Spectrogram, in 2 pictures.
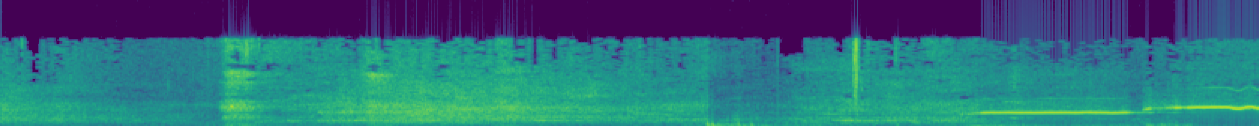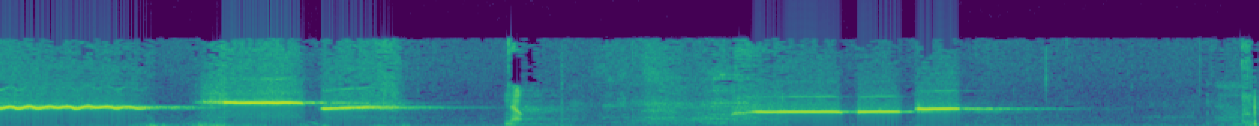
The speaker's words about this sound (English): Okay, well, can you whistle for us then? Uh, pick a hymn and then whistle.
